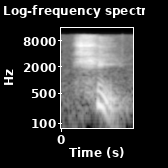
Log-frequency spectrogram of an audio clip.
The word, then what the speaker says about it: 汽: Pronounced 4th tone, qi, qi.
